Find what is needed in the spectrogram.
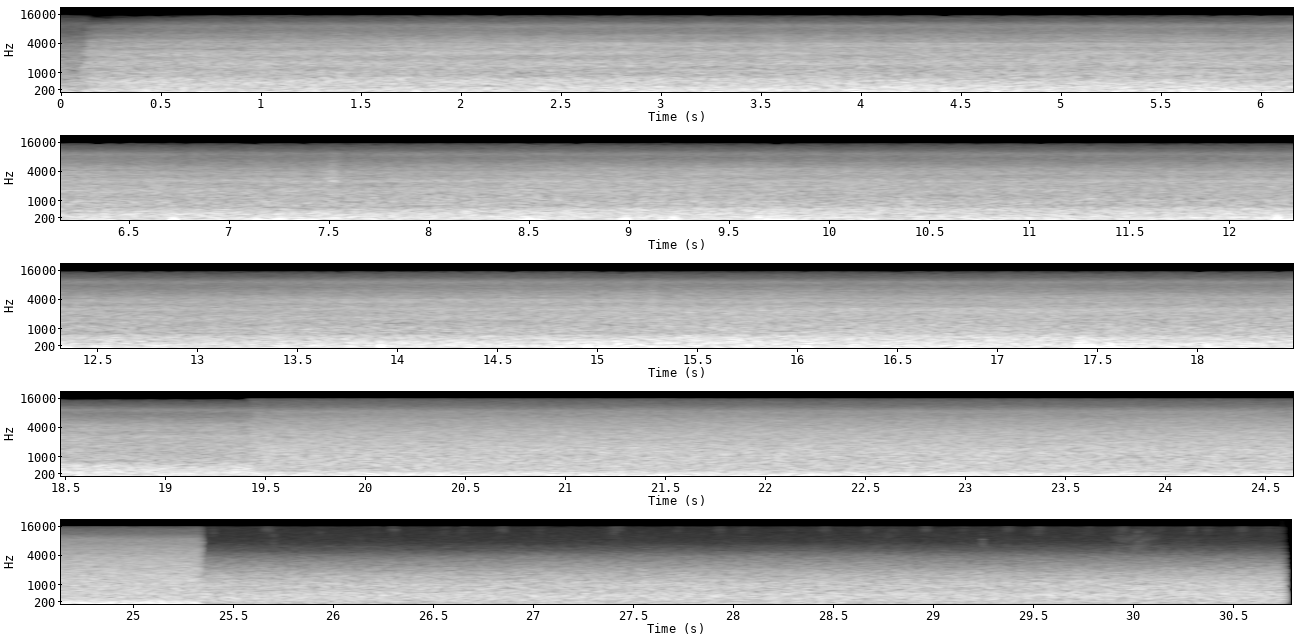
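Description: Steady rushing of a fast mountain creek, with wind buffeting the microphone as a low, uneven rumble. In the last few seconds the hiss falls away, leaving mostly gusty wind rumble.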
